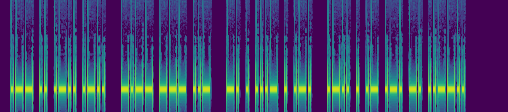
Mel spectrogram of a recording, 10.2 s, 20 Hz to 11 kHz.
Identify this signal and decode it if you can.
Morse code, heard as a keyed tone, about 25 wpm, 700 Hz. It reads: WILL YOU NEVER LEARN?
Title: Sentences from Top 300 Words 25wpm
